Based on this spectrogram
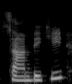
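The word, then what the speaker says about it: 三匹: So 3 is B, B sound. 3匹.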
